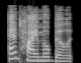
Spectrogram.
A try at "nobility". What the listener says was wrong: not mobility, nobility.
